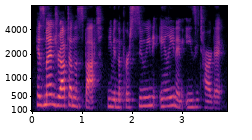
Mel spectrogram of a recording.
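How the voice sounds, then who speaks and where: A woman with a fairly high voice hosts a podcast, reading fiction aloud in an expressive audiobook style. She is playful and slips easily into casual joking asides. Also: normal speed.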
